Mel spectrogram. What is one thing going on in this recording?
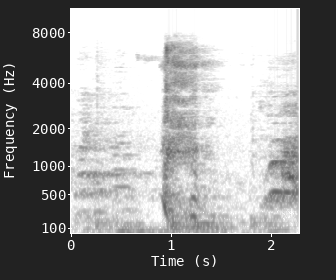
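A ball is kicked hard on an indoor court.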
